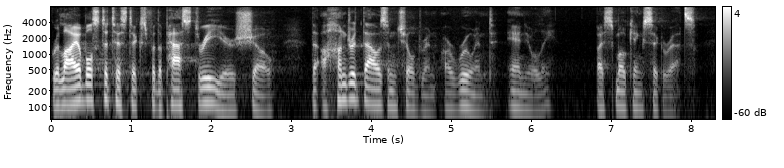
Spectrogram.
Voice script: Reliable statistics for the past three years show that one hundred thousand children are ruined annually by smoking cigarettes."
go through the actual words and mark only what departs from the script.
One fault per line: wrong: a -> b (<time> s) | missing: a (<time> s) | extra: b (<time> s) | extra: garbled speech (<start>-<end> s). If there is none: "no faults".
no faults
